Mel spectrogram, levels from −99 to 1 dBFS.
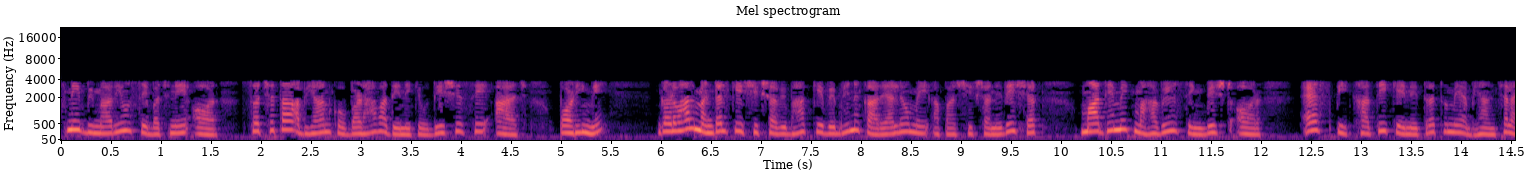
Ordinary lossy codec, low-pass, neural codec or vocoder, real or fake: none; 3.6 kHz; none; real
